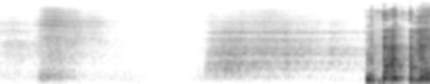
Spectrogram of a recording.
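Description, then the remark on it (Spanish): A slow, deliberate breath drawn in, a pause, then a long airy exhale, followed by a burst of speech at the end; a demonstration of a breathing exercise done for two minutes each day. “eso lo haces y eso lo haces por dos minutos. Entonces, respiración.”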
